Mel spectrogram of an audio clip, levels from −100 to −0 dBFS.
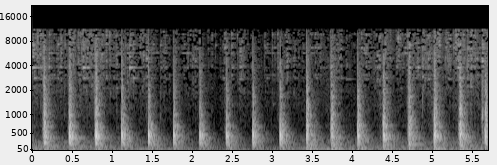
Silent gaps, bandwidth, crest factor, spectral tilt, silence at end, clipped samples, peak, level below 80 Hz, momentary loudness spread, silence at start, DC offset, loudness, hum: none; 11.5 kHz; 28 dB; -3.5 dB/octave; 0 s; under 0.1%; -2 dBFS; -48 dBFS; 7 LU; 0 s; under 0.1%; -30 LUFS; none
